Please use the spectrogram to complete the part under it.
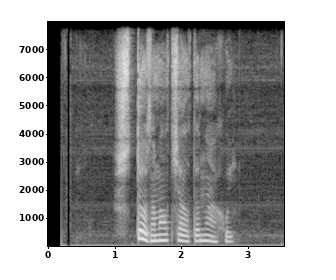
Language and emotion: Russian, angry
